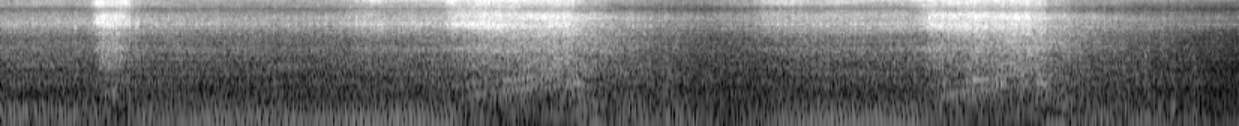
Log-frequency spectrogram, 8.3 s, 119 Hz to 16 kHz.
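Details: 1970 Oldsmobile Toronado 455 V8 that sat for years in a construction yard, choke held on with a screwdriver and on a battery charger: it restarts and revs in swells over a lumpy idle, then overheats.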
